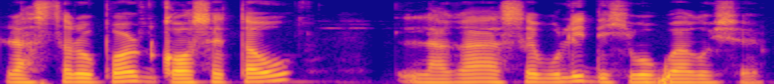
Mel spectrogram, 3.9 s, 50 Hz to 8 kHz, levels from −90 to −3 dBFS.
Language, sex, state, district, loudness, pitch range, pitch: Assamese, male, Assam, Kamrup Metropolitan, -19 LUFS, 130-140 Hz, 135 Hz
